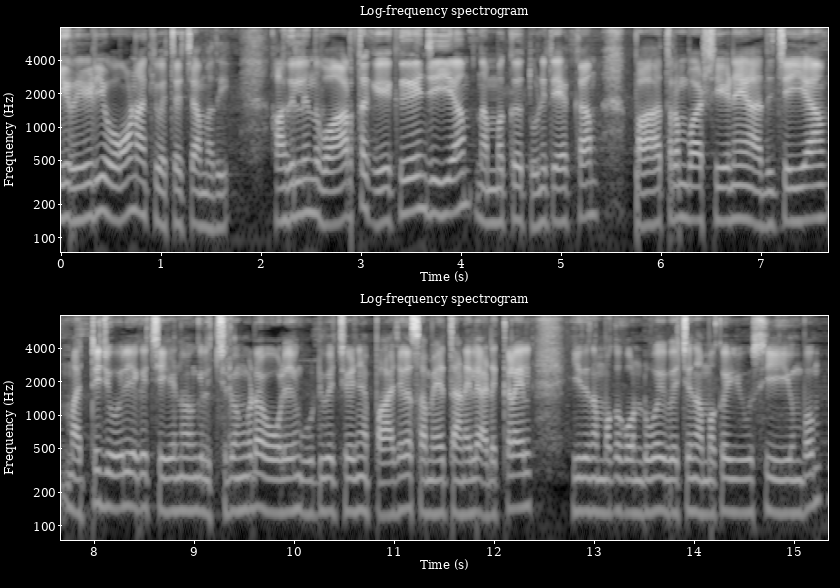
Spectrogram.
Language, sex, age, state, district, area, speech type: Malayalam, male, 45-60, Kerala, Kottayam, urban, spontaneous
